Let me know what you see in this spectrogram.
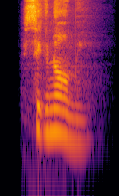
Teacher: this character isn't pronounced using an english g sound at all it's like a very soft continuous and loosely held g almost as if you're gargling but don't make it sound too throaty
